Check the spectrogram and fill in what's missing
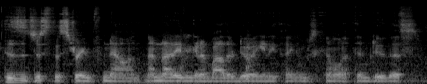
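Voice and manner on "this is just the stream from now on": ordinary talk, nothing marked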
